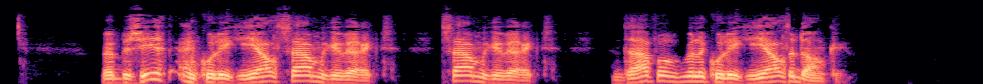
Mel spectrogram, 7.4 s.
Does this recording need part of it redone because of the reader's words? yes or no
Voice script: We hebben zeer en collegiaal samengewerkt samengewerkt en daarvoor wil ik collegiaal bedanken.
no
